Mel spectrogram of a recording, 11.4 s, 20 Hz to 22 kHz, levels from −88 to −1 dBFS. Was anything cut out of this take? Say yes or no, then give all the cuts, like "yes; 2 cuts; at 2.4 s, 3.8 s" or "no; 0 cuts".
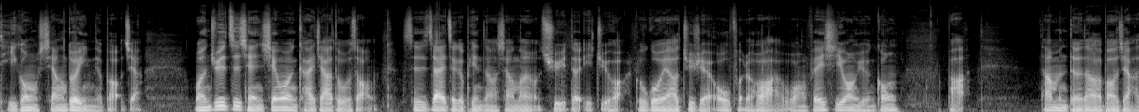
no; 0 cuts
